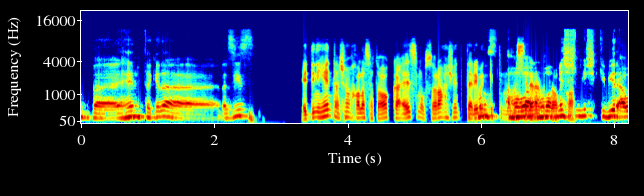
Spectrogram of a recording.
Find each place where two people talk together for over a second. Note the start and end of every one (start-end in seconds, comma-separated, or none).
5.9-7.4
